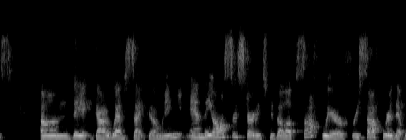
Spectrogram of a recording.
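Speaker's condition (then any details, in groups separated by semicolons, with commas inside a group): No condition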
